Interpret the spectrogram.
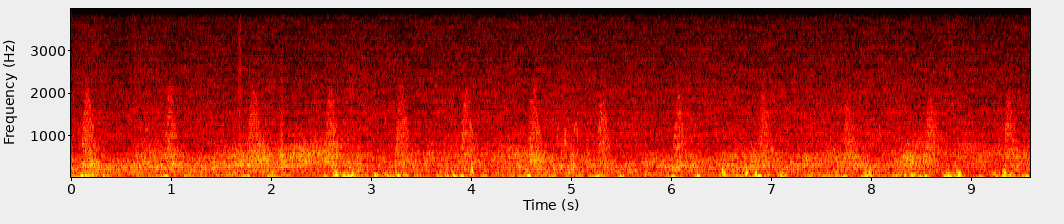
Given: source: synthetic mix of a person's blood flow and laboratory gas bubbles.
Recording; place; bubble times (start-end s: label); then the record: Doppler ultrasound of blood flow; subclavian vein
4.59-5.16 s: bubbles
From the record:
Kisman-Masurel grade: 112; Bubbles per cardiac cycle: 1 to 2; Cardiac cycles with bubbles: 1 to 10%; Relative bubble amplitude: moderate (0.250 to 0.450); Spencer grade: 1 (occasional bubble signal discernible with the cardiac motion signal, with majority of cardiac periods free of bubbles); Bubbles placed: anywhere in the cardiac cycle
